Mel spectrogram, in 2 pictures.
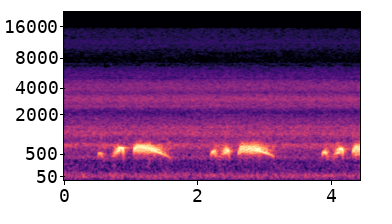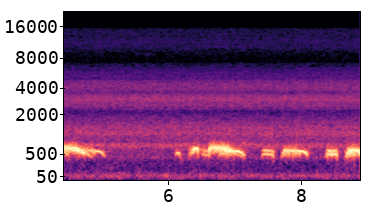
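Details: Big-bodied spotted dove delivering thổ rặc cooing with stuttering gù cà lăm notes: clipped low hoots doubled before longer falling coos, phrases following closely, the last ones breaking into quick short notes.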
